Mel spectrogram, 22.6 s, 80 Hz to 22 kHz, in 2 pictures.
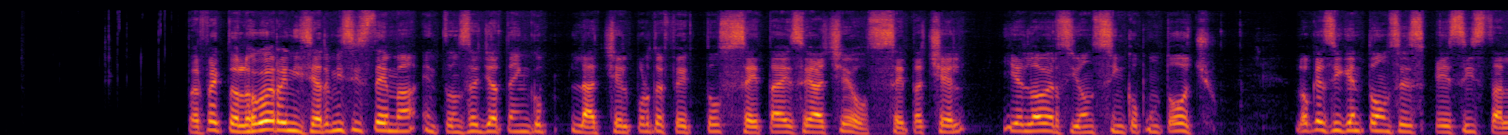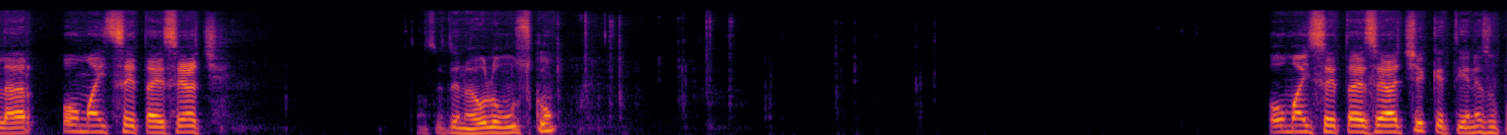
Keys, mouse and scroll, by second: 1.1 click, 3.7-5.2 drag, 7.9 click, 9.1 click, 10.6 click, 14.3 click, 14.9-18.2 typing, 18.2 Return, 20.1 click, 21.3-22.5 typing.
